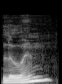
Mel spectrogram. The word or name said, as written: Luan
